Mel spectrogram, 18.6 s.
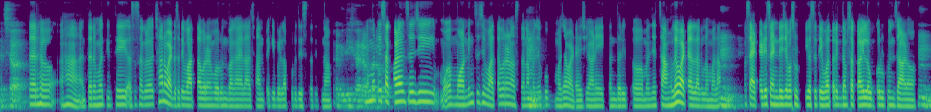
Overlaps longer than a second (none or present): none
